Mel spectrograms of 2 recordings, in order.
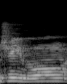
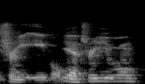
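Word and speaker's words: Trakeena: it though I noticed they keep saying tree evil yeah instead of treil they they should have just gone for the treil yeah it rolls off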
